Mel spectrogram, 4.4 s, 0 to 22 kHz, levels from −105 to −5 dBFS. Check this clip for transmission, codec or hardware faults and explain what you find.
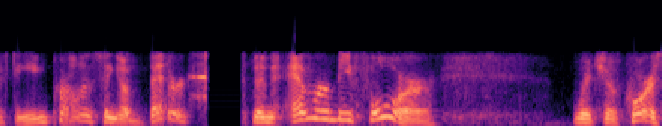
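Three faults are audible: codec coloration across the whole clip, a concealed packet loss near the start, and an unstable filter burst shortly after.

The G.729 codec (the G.729A variant at 8 kbit/s) shapes the entire recording. It rebuilds speech from a vocal-tract filter, a pitch predictor and a few coded pulses per 10 ms frame rather than sending the waveform itself. Nothing above 4 kHz survives. The damage is plainly audible as a rough, slightly synthetic, band-limited quality throughout.

Between 0.42 and 0.54 s there is VoIP packet loss concealed by the speech codec. About 40 ms of audio went missing, which fits two lost packets. The decoder filled the gap by repeating its last pitch and filter settings at falling gain. This is heard as a brief buzzy or noisy, smeared stretch. The sound stays weak for a short while after real packets resume, because each decoded frame depends on the previous one.

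From 1.03 to 1.62 s an unstable filter takes over, ending just before "than ever before". A recursive filter received bad coefficients and its output grew without bound. A tone around 5 kHz swells over roughly 0.34 s into a loud, clipped squeal. The arithmetic then overflows and the output drops to silence for about 240 ms until the filter resets.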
